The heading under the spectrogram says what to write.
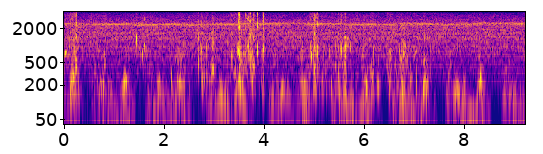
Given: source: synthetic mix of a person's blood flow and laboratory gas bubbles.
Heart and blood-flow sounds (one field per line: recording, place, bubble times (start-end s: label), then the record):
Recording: Doppler ultrasound of blood flow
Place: precordium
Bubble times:
0.00-0.33 s: bubbles
0.77-0.84 s: bubbles
1.42-1.48 s: bubbles
1.53-1.68 s: bubbles
2.12-2.21 s: bubbles
2.25-2.44 s: bubbles
2.65-3.06 s: bubbles
3.21-4.03 s: bubbles
4.89-5.75 s: bubbles
5.80-5.88 s: bubbles
6.11-6.34 s: bubbles
6.43-6.56 s: bubbles
6.62-7.09 s: bubbles
From the record:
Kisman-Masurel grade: 332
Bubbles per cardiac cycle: rolling drumbeat, 9 or more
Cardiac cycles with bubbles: 50 to 99%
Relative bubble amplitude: moderate (0.250 to 0.450)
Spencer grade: 3 (all of the cardiac periods contain showers or single bubble signals, but not dominating or overriding the cardiac motion signals)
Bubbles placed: only in the low amplitude regions of the cardiac cycle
